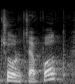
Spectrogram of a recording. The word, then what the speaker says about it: চর্যাপদ: সঠিক উচ্চারণটা হচ্ছে চর্যাপদ।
